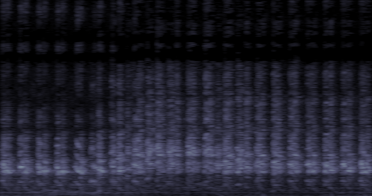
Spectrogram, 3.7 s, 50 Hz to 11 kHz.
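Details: Captive laughing kookaburra at Higashiyama Zoo on 25 May 2011, its call likened to real laughter: dense, rolling bursts of coarse chattering notes, slightly uneven in rhythm, held loud for the whole stretch.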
